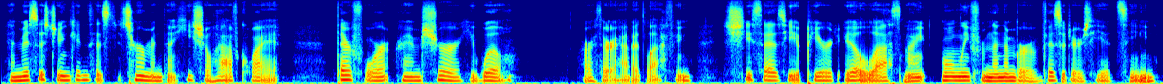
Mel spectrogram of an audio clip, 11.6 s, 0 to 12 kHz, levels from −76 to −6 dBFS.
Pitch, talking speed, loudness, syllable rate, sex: 155 Hz, 180 wpm, -20 LUFS, 5.3 syllables/s, female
